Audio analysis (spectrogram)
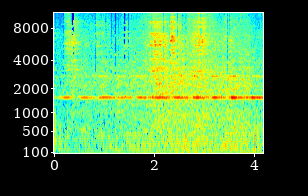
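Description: A train rumbles past a level crossing at close range, a loud steady roar of wheels and carriages with a high sustained tone riding above it, no voices.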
